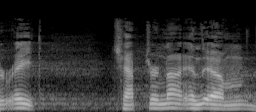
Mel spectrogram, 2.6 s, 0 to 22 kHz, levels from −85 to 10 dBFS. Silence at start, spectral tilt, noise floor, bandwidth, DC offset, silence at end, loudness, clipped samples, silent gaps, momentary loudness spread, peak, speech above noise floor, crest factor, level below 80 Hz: 0 s; -6.5 dB/octave; -47 dBFS; 11 kHz; under 0.1%; 0 s; -21 LUFS; under 0.1%; none; 11 LU; -2 dBFS; 26 dB; 18 dB; -64 dBFS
